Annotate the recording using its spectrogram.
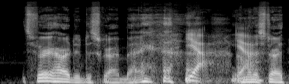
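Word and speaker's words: Seyn: is distinguished from being so be y n which we pronounce bang is distinguished from be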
